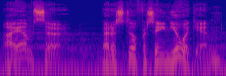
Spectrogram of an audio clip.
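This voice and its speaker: Casting: respectful, eager knight played by a man, lightish pitch, animated, courteous. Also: moderate pace, faint music behind. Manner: deferential, polite. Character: polite, eager male Jedi knight, respectful war veteran.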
